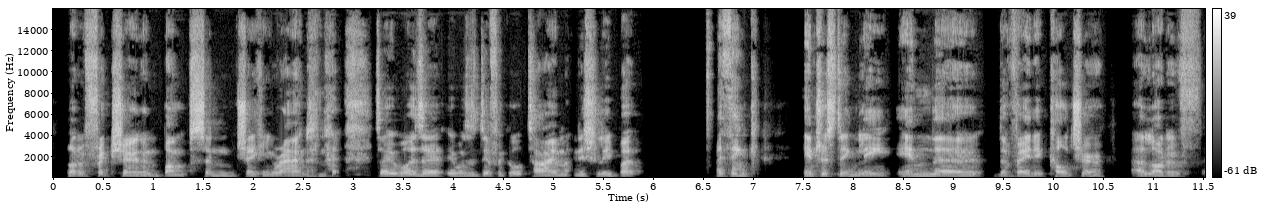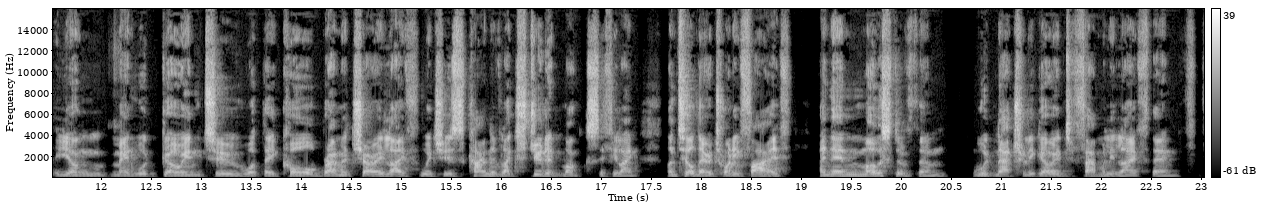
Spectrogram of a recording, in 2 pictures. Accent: Dublin, Leinster, Ireland; I grew up in Ireland, in Dublin.

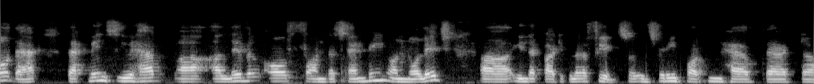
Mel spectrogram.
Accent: Bangladesh; first language Bengali; English is a second language; most of us Bangladeshis, we like used to talk in Bengali. English is our second language

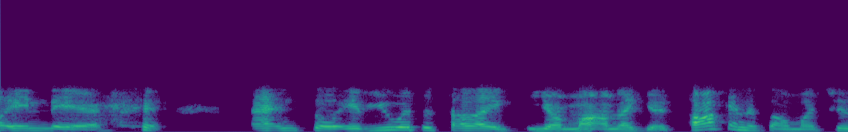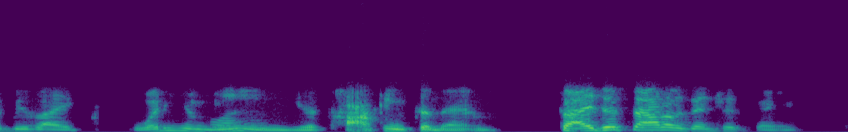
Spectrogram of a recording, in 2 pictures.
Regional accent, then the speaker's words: U.S. Virgin Islands; moved away; I'm originally from St. Thomas

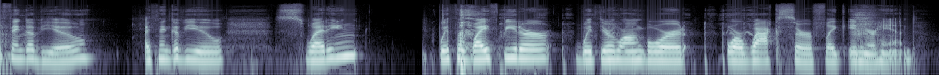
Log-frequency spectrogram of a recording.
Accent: Garrison, New York, United States; I am from, smallest little town called Garrison, New York

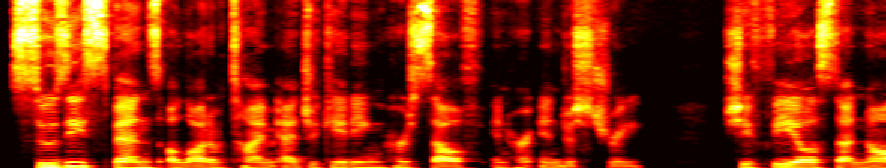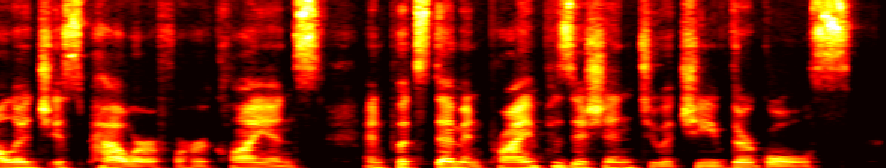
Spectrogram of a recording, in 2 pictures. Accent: Compton, California, United States; Well, I am straight out of Compton.

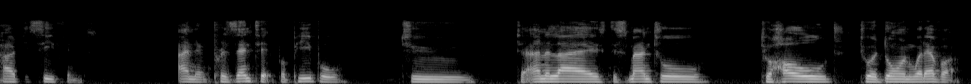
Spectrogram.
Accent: London, United Kingdom; I'm from North.

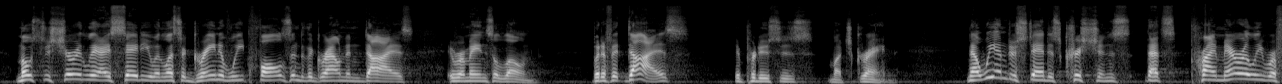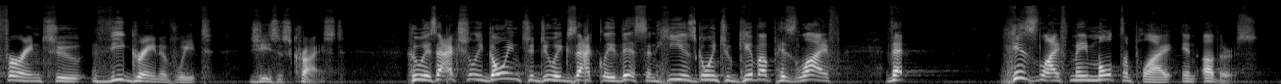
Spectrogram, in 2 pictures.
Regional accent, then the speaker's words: United States; I'm an American

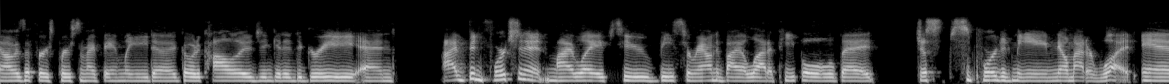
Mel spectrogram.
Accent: Arkansas, United States; Yeah, so I grew up in Arkansas, Southern Arkansas. My parents were super young when I came along.

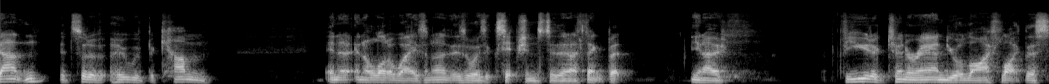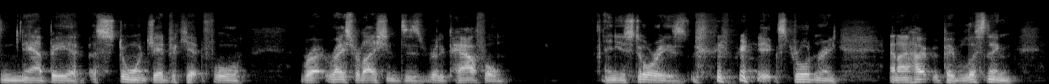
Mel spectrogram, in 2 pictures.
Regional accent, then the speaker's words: New Zealand; growing up in New Zealand

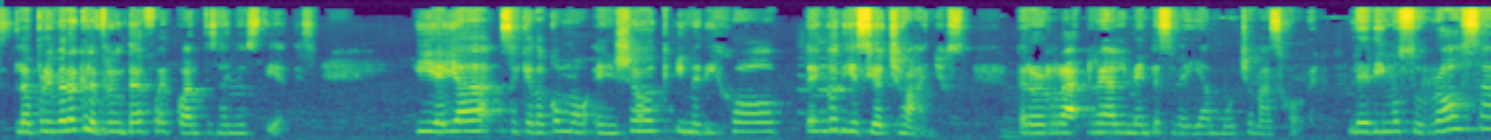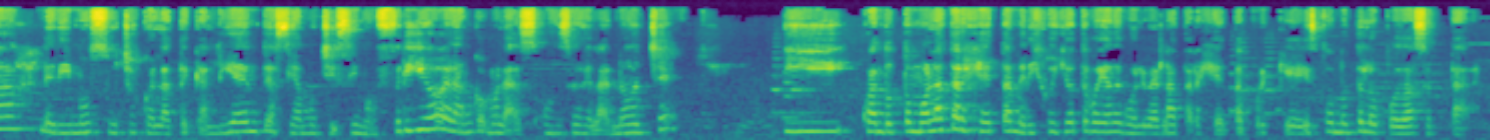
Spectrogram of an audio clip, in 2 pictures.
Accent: Ecuador; also born or lived in Guatemala; Em, yo soy de Guatemala, mi familia vino a Ecuador cuando yo tenía seis años, venimos como misioneros al Ecuador y la verdad es que crecimos sirviendo

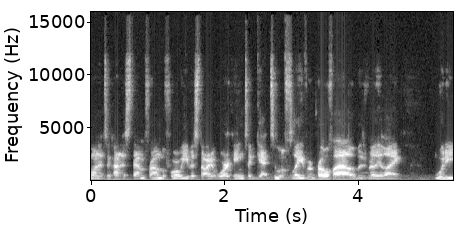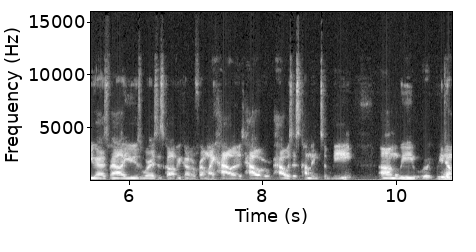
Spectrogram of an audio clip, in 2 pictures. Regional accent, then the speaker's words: New York City, New York, United States; both of us born and raised in the Bronx

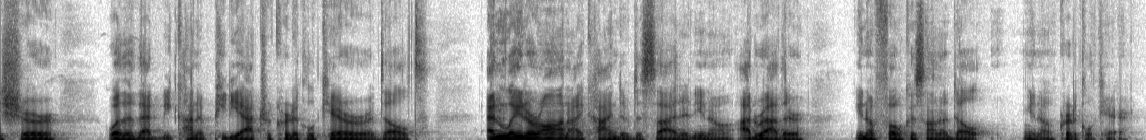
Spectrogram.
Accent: Chicago, Illinois, United States; moved away as an adult; also born or lived in New York City / Louisiana; I'm originally from Chicago

